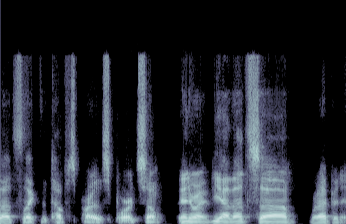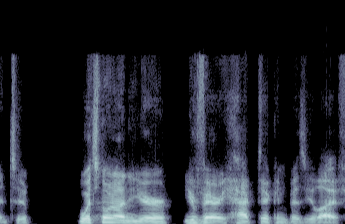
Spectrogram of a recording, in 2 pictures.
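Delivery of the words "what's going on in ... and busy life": heavy, dripping, extreme sarcasm. Asking the other speaker what is going on in their life: extremely sarcastic. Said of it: "I say that extremely sarcastically".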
